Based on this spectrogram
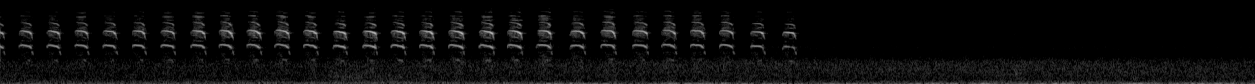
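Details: Two Eurasian hobby chicks fighting over food, moths, as the male visits the nest, southern UK; steady run of loud, strident squeals repeated about three to four times per second for eight seconds, then quiet hiss.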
